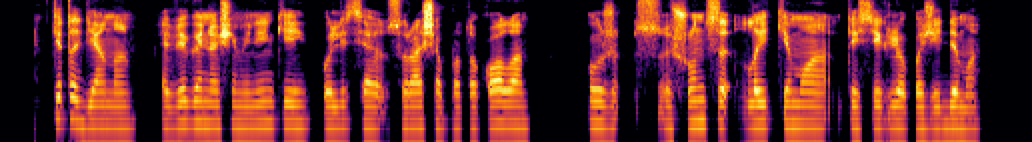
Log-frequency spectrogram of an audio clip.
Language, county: Lithuanian, Vilnius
